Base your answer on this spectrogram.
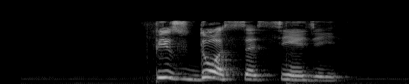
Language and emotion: Russian, angry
